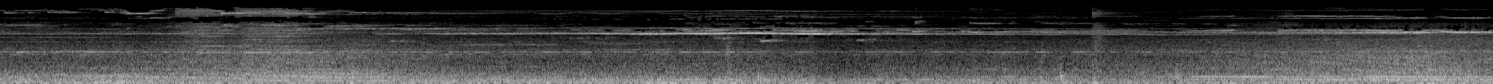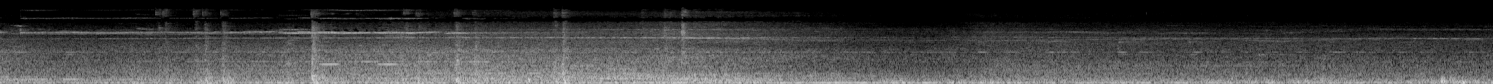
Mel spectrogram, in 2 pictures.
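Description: Commuter train of bilevel passenger cars rolling slowly into a station, its wheels giving thin, high-pitched metallic squeals over a low rumble. The squealing dies away about two-thirds of the way through, leaving only the rumble.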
